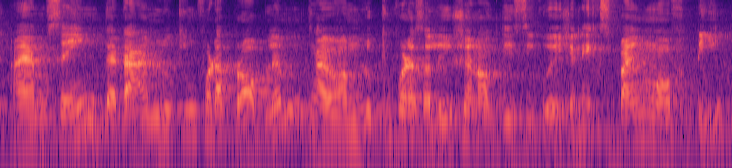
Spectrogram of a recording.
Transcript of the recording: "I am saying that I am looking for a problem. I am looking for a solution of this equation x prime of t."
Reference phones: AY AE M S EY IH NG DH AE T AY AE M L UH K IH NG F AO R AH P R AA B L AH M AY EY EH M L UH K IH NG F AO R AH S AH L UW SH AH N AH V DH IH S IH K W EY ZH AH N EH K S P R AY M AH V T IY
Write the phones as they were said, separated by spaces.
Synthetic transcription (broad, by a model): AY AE M S EY IH NG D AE T AY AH M L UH K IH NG F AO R AH P R AA B L AH M AY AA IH M L UH K IH NG F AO R AH S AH L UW SH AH N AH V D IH S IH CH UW EY SH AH N EH K S P AY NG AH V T IY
